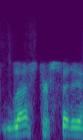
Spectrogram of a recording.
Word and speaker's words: Leicester City: But I have a quick question, and I'll hang up and listen, concerning Leicester City, and I hope that's the correct pronunciation. – Yes, it is.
